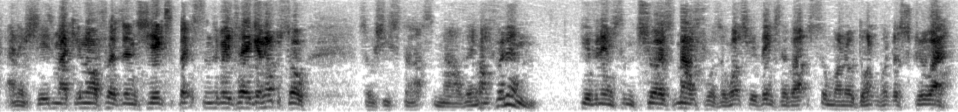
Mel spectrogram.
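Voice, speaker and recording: An actor playing a bitter, menacing wronged husband in a radio drama, with a Northern English accent and a goading, rambling way of telling things. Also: male voice, mid-range voice, brisk, a bit bright, slight background noise, close to an everyday voice, low-quality recording. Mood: sardonic, bitter. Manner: goading, rambling storyteller with taunting tag questions. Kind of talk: naturalistic radio drama acting.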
